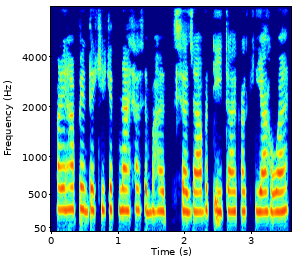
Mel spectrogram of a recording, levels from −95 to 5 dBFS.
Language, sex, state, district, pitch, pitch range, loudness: Hindi, female, Bihar, Saharsa, 275 Hz, 265-290 Hz, -17 LUFS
